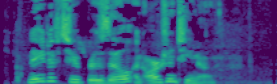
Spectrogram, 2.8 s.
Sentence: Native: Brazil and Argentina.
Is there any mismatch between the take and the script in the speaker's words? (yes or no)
yes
